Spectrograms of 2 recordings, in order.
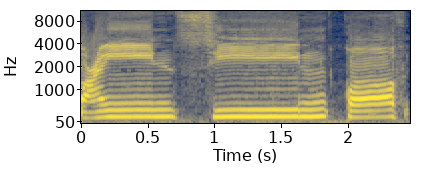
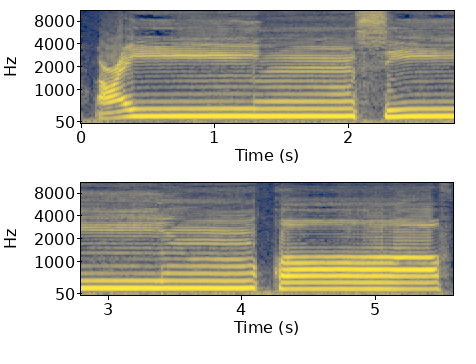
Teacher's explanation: عین کو پڑھیں گے تو بھی غنہ کریں گے، اور سین کے بعد بھی جب قاف آ رہا ہے نون سین کے بعد تو یہاں بھی غنہ کریں گے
